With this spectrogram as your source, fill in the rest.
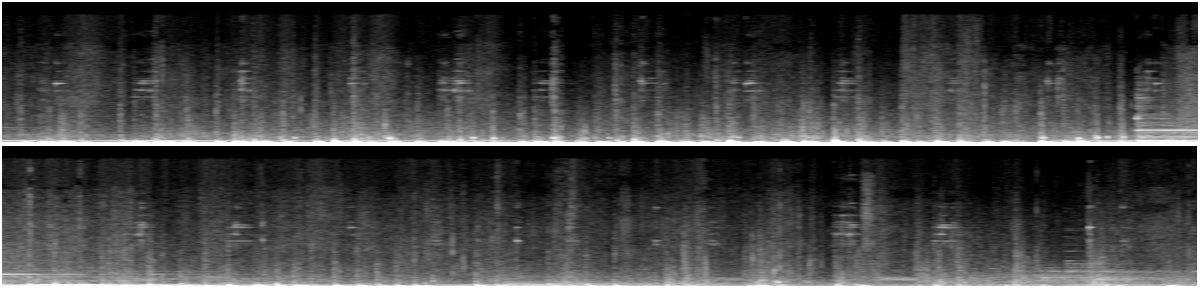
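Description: Horse hooves clip-clop in a steady, brisk rhythm in the video game Red Dead Redemption, close and continuous, with low tones humming in the background.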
